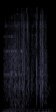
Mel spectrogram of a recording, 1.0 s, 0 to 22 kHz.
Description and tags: CEREAL SOUNDS - 56
clean audio recorded in room ambience
cereal, foley, breakfast, milk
